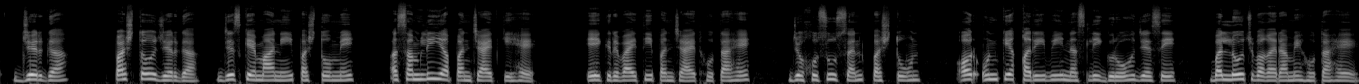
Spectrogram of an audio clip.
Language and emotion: Urdu, neutral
